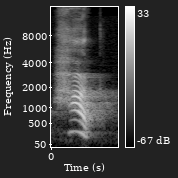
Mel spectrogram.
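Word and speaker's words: 학: Entonces, ¿cómo vamos a leer? H guaraní, A y K. Se va a leer como HAK.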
